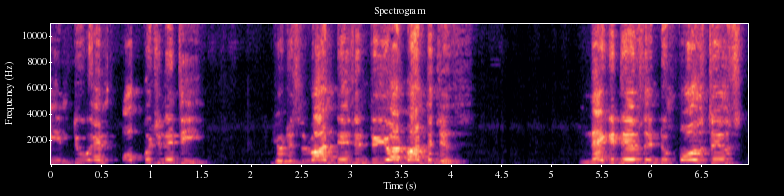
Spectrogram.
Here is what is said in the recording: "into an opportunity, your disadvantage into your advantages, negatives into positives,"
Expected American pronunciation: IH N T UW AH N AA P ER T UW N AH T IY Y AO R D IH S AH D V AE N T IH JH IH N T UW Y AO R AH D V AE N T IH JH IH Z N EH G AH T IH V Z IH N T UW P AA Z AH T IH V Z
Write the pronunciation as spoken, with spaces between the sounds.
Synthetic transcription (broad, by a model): IH N T UW AH N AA P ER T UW N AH T IY Y AO R D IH S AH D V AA N T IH JH IH N T UW Y AO R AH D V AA N T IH JH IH Z N EH G AH T IH V Z IH N T UW P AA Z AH T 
